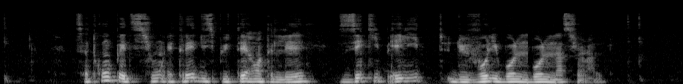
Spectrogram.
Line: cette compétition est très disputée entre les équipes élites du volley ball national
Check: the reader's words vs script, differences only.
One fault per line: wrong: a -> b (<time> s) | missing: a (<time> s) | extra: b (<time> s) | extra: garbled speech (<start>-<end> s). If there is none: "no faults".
extra: ball (5.2 s)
